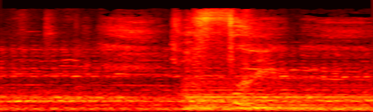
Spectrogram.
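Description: A person catching their breath, with one short, breathy gasp partway through over a steady tonal background.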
